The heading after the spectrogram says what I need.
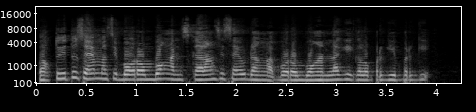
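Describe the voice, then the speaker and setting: A woman's voice: on the high side, little pitch movement, rapid-fire. A woman preacher, telling stories in a sermon with emotion and casual jokes, calling her listeners friends. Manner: emotional storytelling, softens to a hush when quoting comfort; chatty and joking, addresses audience as friends. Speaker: Islamic preacher. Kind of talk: sermon storytelling.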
